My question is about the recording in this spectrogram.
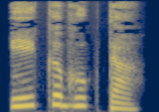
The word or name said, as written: ಏಕಭುಕ್ತ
